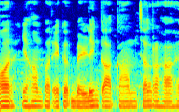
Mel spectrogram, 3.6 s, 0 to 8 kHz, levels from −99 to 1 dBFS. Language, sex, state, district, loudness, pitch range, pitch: Hindi, male, Maharashtra, Washim, -21 LUFS, 95-100 Hz, 95 Hz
